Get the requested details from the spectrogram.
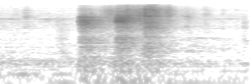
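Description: A ruler slides across paper.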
